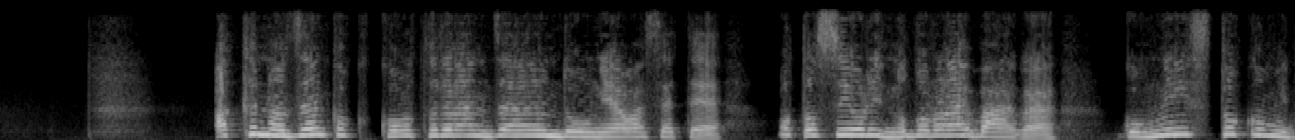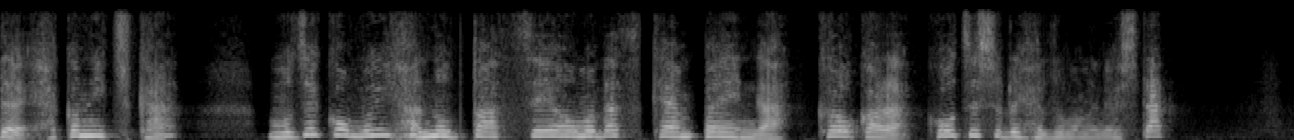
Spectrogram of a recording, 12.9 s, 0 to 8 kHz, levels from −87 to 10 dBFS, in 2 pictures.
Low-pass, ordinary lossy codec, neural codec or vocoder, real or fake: 7.2 kHz; none; codec, 16 kHz in and 24 kHz out, 0.4 kbps, LongCat-Audio-Codec, fine tuned four codebook decoder; fake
